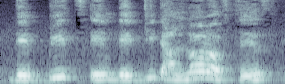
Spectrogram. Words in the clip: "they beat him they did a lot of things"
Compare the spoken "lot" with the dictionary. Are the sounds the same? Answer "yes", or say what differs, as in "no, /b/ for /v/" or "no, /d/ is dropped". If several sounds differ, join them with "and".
yes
